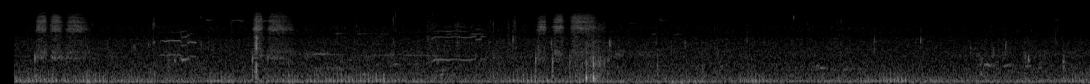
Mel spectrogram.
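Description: Kitten purring steadily, with short breathy bursts near the start, at about two and a half seconds and again at about six seconds. Faint high chirps sound now and then behind it.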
